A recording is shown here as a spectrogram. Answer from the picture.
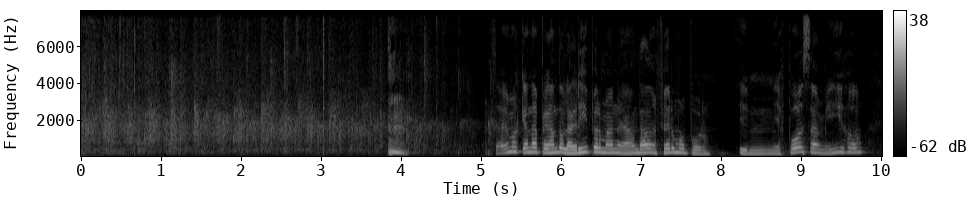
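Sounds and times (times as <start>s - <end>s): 
audience applause: 0.0s - 5.2s
speech: 5.2s - 9.9s.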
